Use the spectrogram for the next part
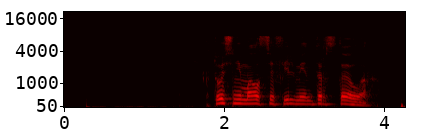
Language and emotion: Russian, neutral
